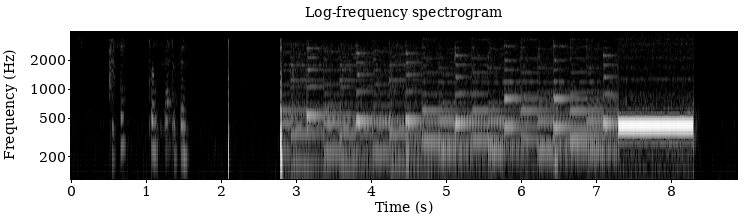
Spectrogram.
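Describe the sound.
Telephone call being transferred: a few faint voice sounds and a click, then an electronic melody plays over the line, ending in a loud, steady tone about a second long.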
